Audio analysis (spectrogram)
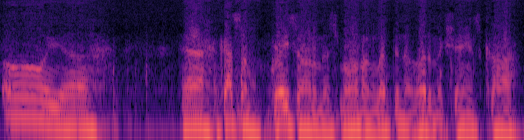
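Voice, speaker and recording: An obliging police lab man , played by an actor, American, with a very dark, mellow voice of medium pitch. He speaks casually in 1950s radio acting style. There is faint noise on the old recording. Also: a little slow, close to an everyday voice, rough recording. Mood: casual, cooperative.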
